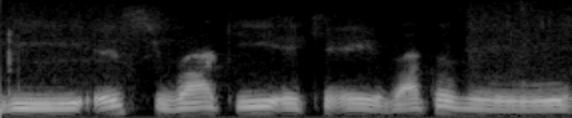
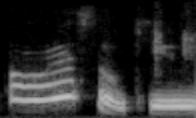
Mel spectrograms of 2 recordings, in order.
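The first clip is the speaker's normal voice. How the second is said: gushing high voice; 4 dB louder than usual. Retold or imitated. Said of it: "I was like".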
